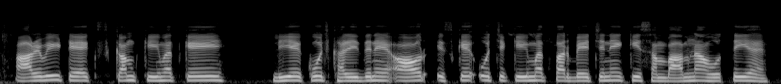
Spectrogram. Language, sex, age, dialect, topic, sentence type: Hindi, male, 25-30, Awadhi Bundeli, banking, statement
